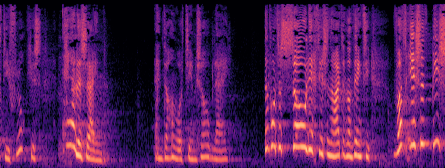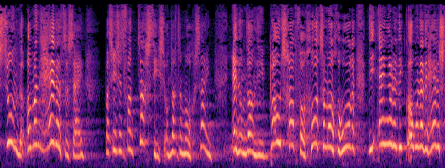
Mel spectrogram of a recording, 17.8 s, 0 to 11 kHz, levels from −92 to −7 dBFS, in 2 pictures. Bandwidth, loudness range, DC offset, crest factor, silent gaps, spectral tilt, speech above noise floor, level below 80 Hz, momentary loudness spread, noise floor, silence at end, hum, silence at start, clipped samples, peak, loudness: 10.5 kHz; 6 LU; under 0.1%; 20 dB; none; -3 dB/octave; 45 dB; -72 dBFS; 13 LU; -67 dBFS; 0 s; none; 0 s; under 0.1%; -2 dBFS; -22 LUFS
